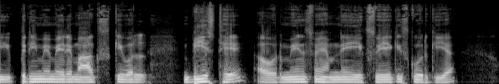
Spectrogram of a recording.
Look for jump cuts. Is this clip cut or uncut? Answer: uncut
